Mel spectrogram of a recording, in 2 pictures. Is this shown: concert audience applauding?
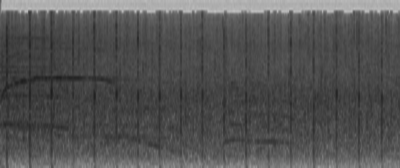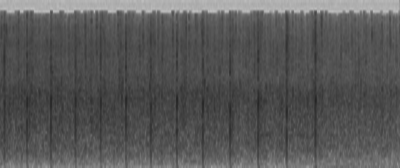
yes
